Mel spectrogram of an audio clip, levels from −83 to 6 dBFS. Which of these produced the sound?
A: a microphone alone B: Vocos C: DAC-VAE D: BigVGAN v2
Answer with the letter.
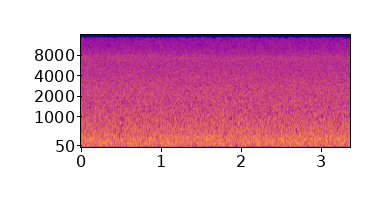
A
